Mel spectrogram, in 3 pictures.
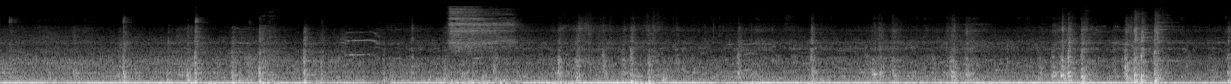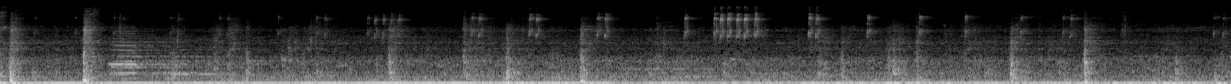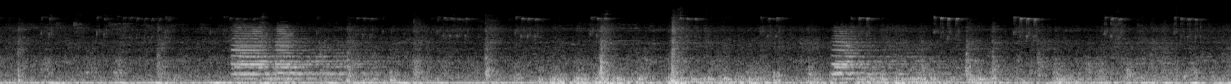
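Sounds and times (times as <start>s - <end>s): train rumbling on track: 0.0s - 36.9s
wheels clacking over rail joints: 0.0s - 36.9s
train horn: 13.4s - 14.7s, 26.9s - 28.4s, 32.9s - 33.8s.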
